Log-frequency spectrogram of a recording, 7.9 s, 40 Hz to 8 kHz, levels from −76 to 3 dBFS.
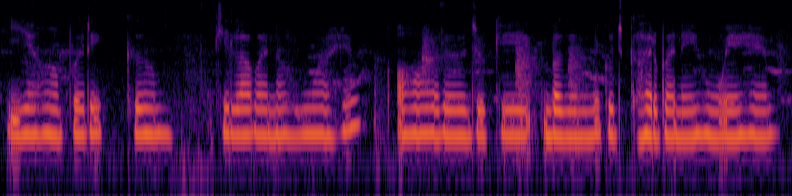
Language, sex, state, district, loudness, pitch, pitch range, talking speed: Hindi, female, Uttar Pradesh, Jalaun, -31 LUFS, 205 Hz, 200-210 Hz, 135 wpm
